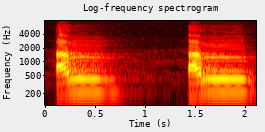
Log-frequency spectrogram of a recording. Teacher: dia terhentinya di bibir, berarti dia sama kayak huruf ba di bibir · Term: huruf mim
